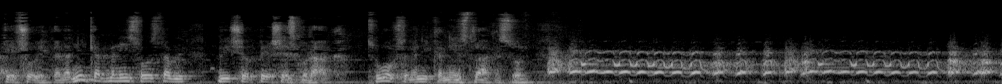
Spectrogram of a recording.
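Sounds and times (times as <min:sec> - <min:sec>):
speech: 0:00.0 - 0:05.6
guard dogs whining and yipping: 0:05.5 - 0:10.0.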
